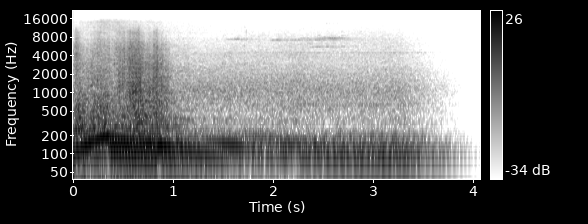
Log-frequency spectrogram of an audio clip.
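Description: Car engine revving up and dropping back once, with a short hiss just under a second in, then a steady run that fades out toward the end.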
